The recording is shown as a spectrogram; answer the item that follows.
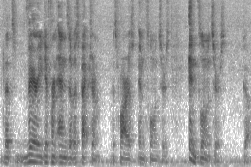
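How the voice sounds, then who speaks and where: Indignant man ranting, slightly hoarse. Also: low-pitched, normal speed, bright, forceful tone, echoey room, a little hiss or hum. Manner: indignant, blunt, repeats phrases for emphasis. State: slightly hoarse, losing his voice. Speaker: podcast host. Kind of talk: opinionated news commentary rant.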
